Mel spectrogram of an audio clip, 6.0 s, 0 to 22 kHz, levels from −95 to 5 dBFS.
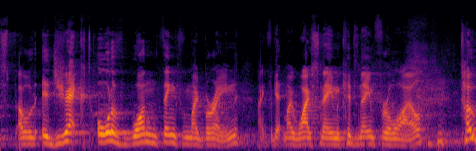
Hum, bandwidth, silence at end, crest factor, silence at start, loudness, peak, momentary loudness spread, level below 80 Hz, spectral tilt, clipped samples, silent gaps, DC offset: none; 11.5 kHz; 0 s; 20 dB; 0 s; -29 LUFS; -10 dBFS; 14 LU; -70 dBFS; -6.5 dB/octave; under 0.1%; none; under 0.1%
